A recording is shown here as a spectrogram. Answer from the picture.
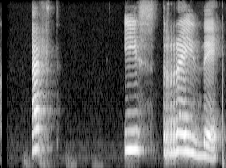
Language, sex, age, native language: Icelandic, female, 10, Icelandic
